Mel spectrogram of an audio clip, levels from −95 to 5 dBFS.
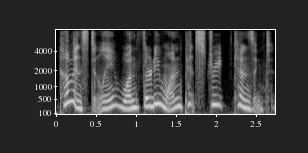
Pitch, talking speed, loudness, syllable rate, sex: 270 Hz, 175 wpm, -19 LUFS, 5.8 syllables/s, female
